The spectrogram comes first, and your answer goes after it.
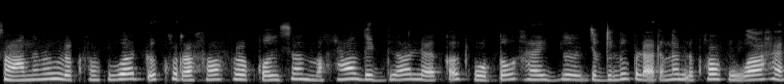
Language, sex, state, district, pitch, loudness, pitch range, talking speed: Hindi, female, Madhya Pradesh, Dhar, 220 Hz, -19 LUFS, 210-240 Hz, 145 wpm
